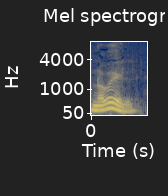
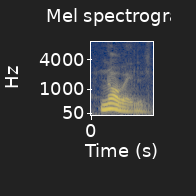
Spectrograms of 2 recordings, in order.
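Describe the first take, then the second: First: The stress is on the last syllable. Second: The stress is on the first syllable. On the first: This is how the name sounds in Sweden. The speaker calls it right. "Más correcto es decir Nobel" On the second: This is the common local way of saying it. The speaker calls it wrong. "como si tuviera acento en la O"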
